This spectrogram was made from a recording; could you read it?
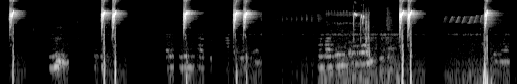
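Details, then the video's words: Crested jay (sogon) material used to train cage birds: sharp, high, clipped chips, mostly single, some in quick pairs, spaced one to two seconds apart, with faint low scraping sounds between. "SOGON GACOR NGELEPER"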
